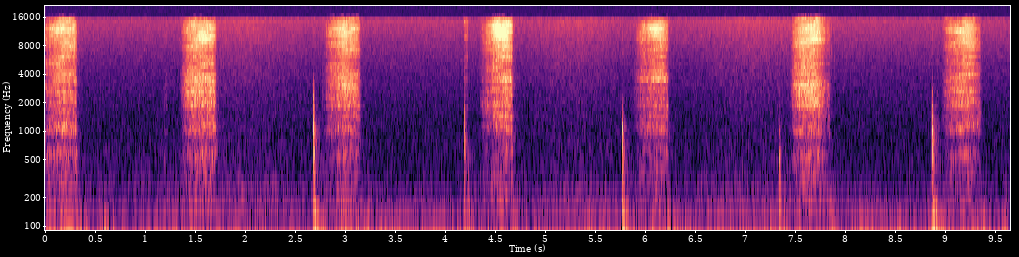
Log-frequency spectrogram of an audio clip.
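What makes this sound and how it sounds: A gloved hand writes and hatches lines with orange chalk on a small solid slate board set in a wooden frame. Bright, rasping scratch strokes repeat at a loose, uneven rhythm, with short sharp taps as the chalk meets the slate. A low hum sits underneath throughout.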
